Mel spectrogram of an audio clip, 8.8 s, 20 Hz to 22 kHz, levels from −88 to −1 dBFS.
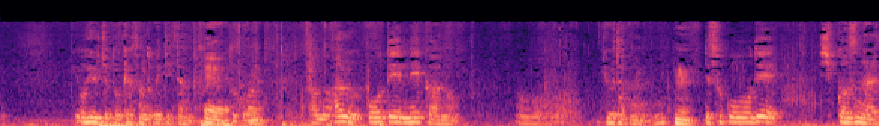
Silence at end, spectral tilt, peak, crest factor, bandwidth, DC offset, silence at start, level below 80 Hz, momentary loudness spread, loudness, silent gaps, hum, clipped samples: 0 s; -6 dB/octave; -2 dBFS; 16 dB; 11 kHz; under 0.1%; 0 s; -26 dBFS; 16 LU; -19 LUFS; none; none; under 0.1%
